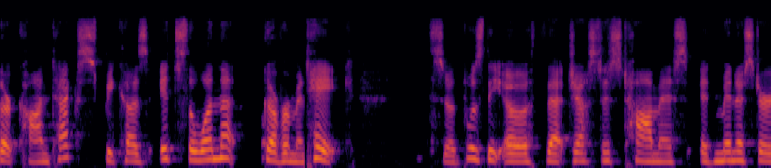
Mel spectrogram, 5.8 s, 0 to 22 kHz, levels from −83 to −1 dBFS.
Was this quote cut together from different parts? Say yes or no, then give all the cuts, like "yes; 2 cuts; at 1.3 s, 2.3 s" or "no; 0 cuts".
yes; 3 cuts; at 2.0 s, 2.3 s, 3.5 s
